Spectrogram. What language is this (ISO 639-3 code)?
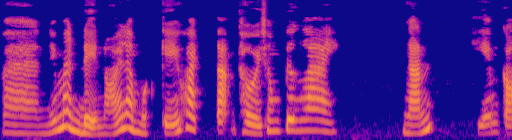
vie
